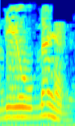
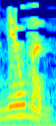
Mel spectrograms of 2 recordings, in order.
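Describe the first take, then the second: First: It is said as two separate words. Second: It is said as one blended word. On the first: It means a new man, a spiritual name. The speaker calls it right. "如果我们把它称作New Man" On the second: It is an ordinary English surname. The speaker calls it wrong. "这个是一般的英文的发音"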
